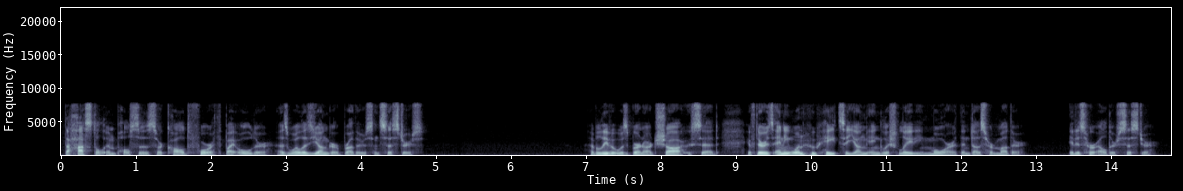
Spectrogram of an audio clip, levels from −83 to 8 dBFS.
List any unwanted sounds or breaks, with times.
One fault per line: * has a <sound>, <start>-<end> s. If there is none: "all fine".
all fine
